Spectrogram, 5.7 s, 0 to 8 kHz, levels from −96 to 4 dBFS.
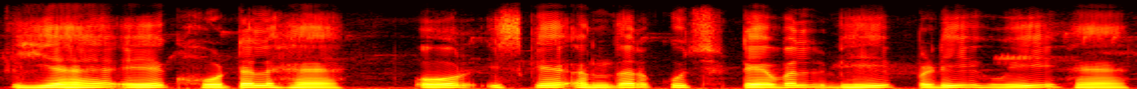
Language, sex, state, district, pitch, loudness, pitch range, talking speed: Hindi, male, Uttar Pradesh, Saharanpur, 155 Hz, -16 LUFS, 145-170 Hz, 135 wpm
